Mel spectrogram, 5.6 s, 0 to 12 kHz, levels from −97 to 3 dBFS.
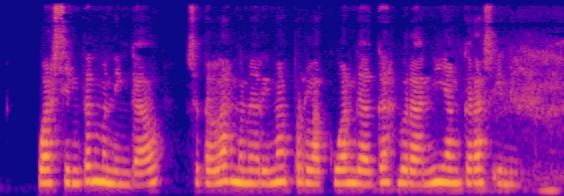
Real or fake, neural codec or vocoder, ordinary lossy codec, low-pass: real; none; MP3, 96 kbps; 10.8 kHz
